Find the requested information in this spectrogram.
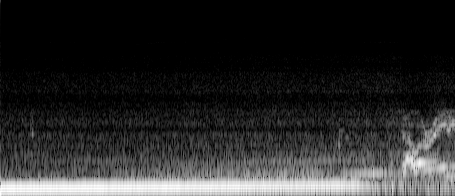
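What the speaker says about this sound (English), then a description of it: "Accelerating up the hill." A car on the Spring Mountain Motorsports Resort race track accelerates uphill, its engine droning loud and steady with a rising pitch. A voice briefly cuts in near the end.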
